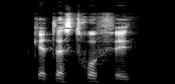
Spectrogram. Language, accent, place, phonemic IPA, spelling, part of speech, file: French, France, Lyon, /ka.tas.tʁɔ.fe/, catastropher, verb, LL-Q150 (fra)-catastropher.wav
- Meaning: to stagger (a person, with an announcement)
